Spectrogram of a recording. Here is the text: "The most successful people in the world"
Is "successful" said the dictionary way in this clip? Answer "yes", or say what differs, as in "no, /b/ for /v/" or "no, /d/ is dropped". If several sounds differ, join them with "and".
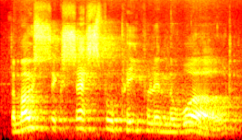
yes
